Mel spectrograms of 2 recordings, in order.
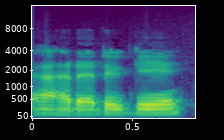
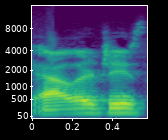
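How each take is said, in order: First: It is said with a Japanese accent. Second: It is said with an English accent.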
